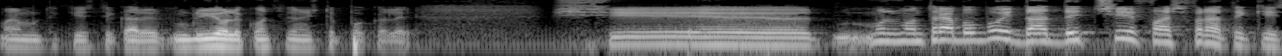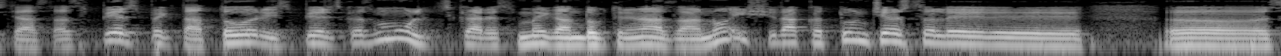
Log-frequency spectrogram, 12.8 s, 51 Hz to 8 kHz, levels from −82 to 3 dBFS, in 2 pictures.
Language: Romanian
